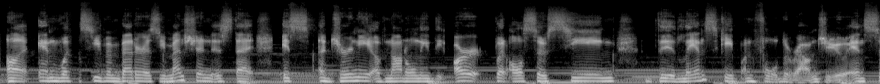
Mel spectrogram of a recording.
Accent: United States; Growing up in America, I primarily speak English.

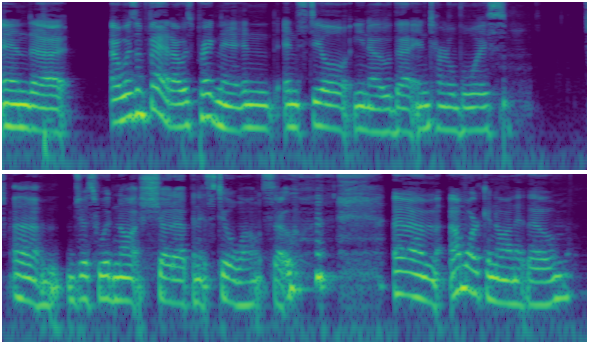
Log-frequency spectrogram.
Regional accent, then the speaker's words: Kentucky, United States; I grew up in Eastern Kentucky. Back home, we tell you what county we're from instead of the city. So I'm from Knott County, Kentucky. Being from Eastern Kentucky definitely shaped who I am as a person and as an artist.

